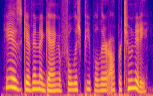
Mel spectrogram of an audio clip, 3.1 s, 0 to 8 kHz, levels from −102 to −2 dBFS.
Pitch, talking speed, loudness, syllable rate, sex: 200 Hz, 195 wpm, -18 LUFS, 5.9 syllables/s, female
